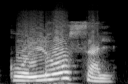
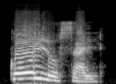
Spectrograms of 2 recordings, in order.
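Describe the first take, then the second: First: The stress is on the second syllable. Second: The stress is on the first syllable. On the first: "ni digo colosal" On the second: "Yo no digo colosal"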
